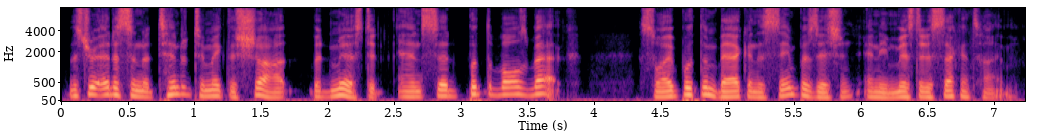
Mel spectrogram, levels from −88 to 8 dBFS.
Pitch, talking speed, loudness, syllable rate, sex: 135 Hz, 265 wpm, -17 LUFS, 6.5 syllables/s, male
